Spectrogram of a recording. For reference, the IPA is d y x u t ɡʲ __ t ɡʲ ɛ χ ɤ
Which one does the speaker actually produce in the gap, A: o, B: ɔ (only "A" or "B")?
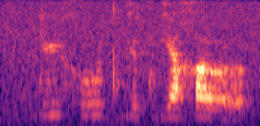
A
